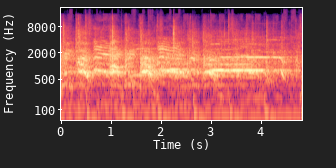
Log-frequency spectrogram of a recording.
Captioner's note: Crowd chants Angry Bird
